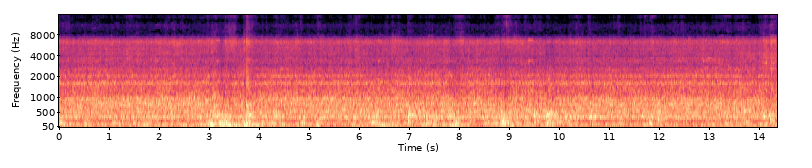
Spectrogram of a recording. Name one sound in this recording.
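A passing freight train roars by close alongside.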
